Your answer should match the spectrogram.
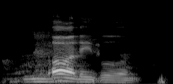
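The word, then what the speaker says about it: طَالِبٌ: Zaidun talibun. Ini Zaidun yang merah ini sebagai mubtada. Dibacanya dun, tidak dan atau din. Zaidun talibun. Talibun ini khobar, predikat. Tidak dibaca ban atau bin, tapi bun.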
